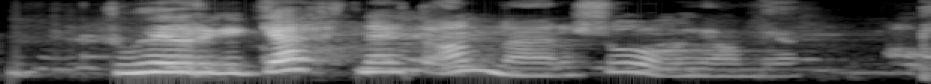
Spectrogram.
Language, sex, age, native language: Icelandic, female, 12, Icelandic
